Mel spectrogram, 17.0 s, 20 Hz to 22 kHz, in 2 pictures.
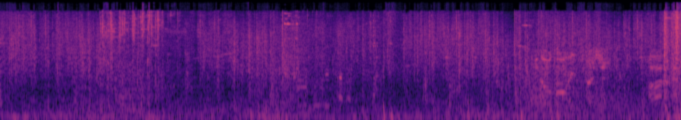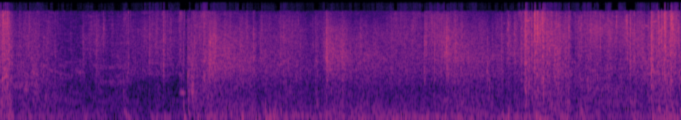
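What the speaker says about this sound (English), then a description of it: "See how good this walking barrage is." Walking barrage explosions in the Helldivers 2 video game form a dense, continuous wall of booms and crashes, with sharper blasts near 8.5 and 11 seconds, under mixed game noise and heavy rumble.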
